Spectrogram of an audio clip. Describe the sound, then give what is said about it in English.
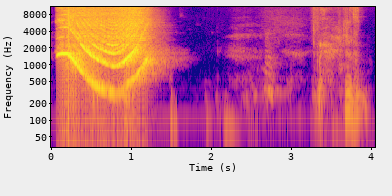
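A loud slide whistle glides sharply downward in pitch and then swoops back up, lasting about a second, followed by quiet silence and a few faint, brief bits of talking. “I bet you Michael Waltrip does own a slide whistle.”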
